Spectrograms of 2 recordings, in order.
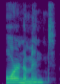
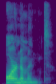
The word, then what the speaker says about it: ornament: love Christmas trees next up we have ornament ornament that a is pronounced like a uh again because of the schah ornament ornament what a lovely ornament we put the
